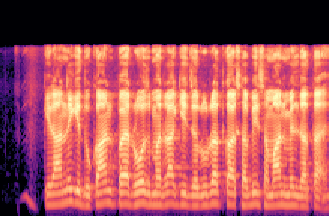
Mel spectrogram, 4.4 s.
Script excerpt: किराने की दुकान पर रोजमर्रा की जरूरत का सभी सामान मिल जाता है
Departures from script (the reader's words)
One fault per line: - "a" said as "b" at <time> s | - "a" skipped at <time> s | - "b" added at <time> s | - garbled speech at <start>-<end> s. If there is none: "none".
none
